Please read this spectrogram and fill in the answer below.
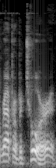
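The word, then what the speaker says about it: rapporteur: the un special counsel rapper tour that's how you pronounce that word r-a-p-p-o-r-t-u-e-r on contemporary forms of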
